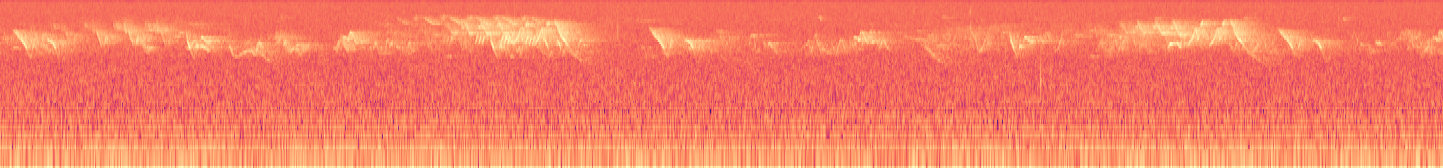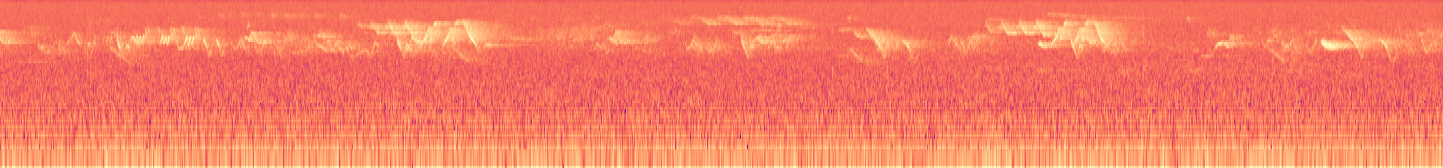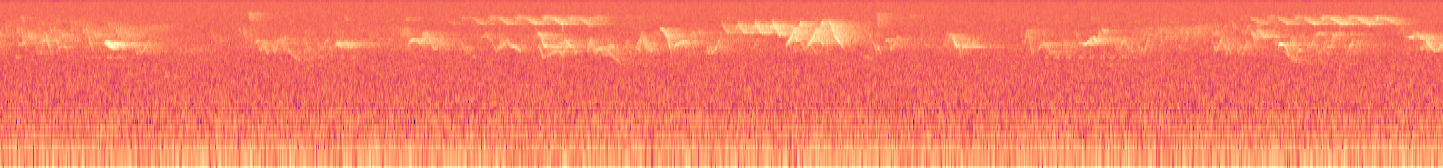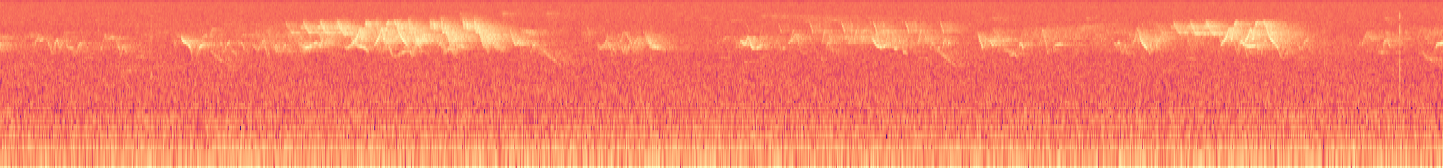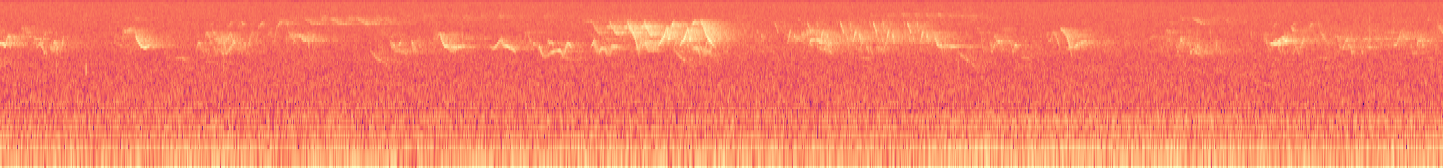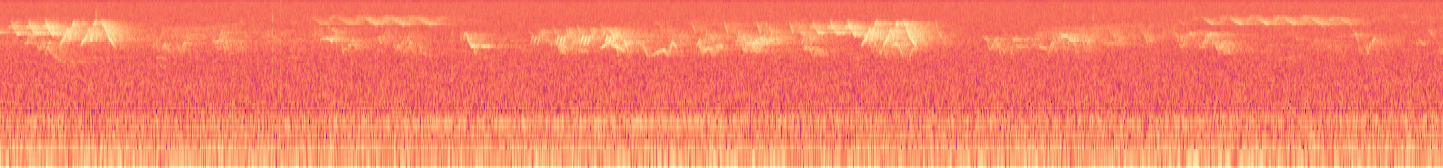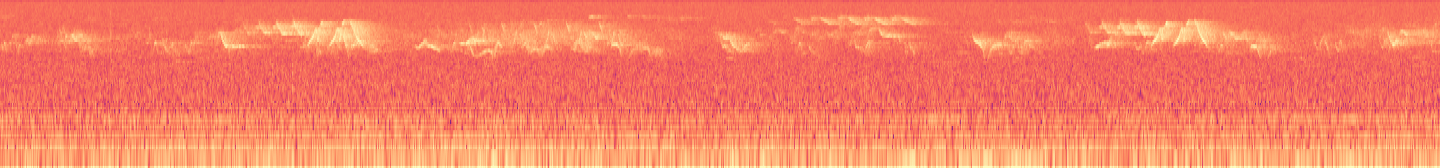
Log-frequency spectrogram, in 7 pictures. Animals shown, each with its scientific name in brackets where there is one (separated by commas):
Black-throated Blue Warbler (Setophaga caerulescens), Chestnut-sided Warbler (Setophaga pensylvanica), Scarlet Tanager (Piranga olivacea), Black-and-white Warbler (Mniotilta varia), Red-eyed Vireo (Vireo olivaceus), Ovenbird (Seiurus aurocapilla), Mourning Warbler (Geothlypis philadelphia)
